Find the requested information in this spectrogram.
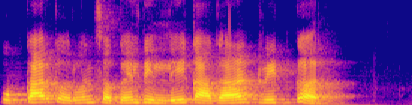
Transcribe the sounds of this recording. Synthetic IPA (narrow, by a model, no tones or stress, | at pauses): upkaɾkəɾuːnsəɡeld̪ilːiːkaɡaɭʈʋiːʈkəɾ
